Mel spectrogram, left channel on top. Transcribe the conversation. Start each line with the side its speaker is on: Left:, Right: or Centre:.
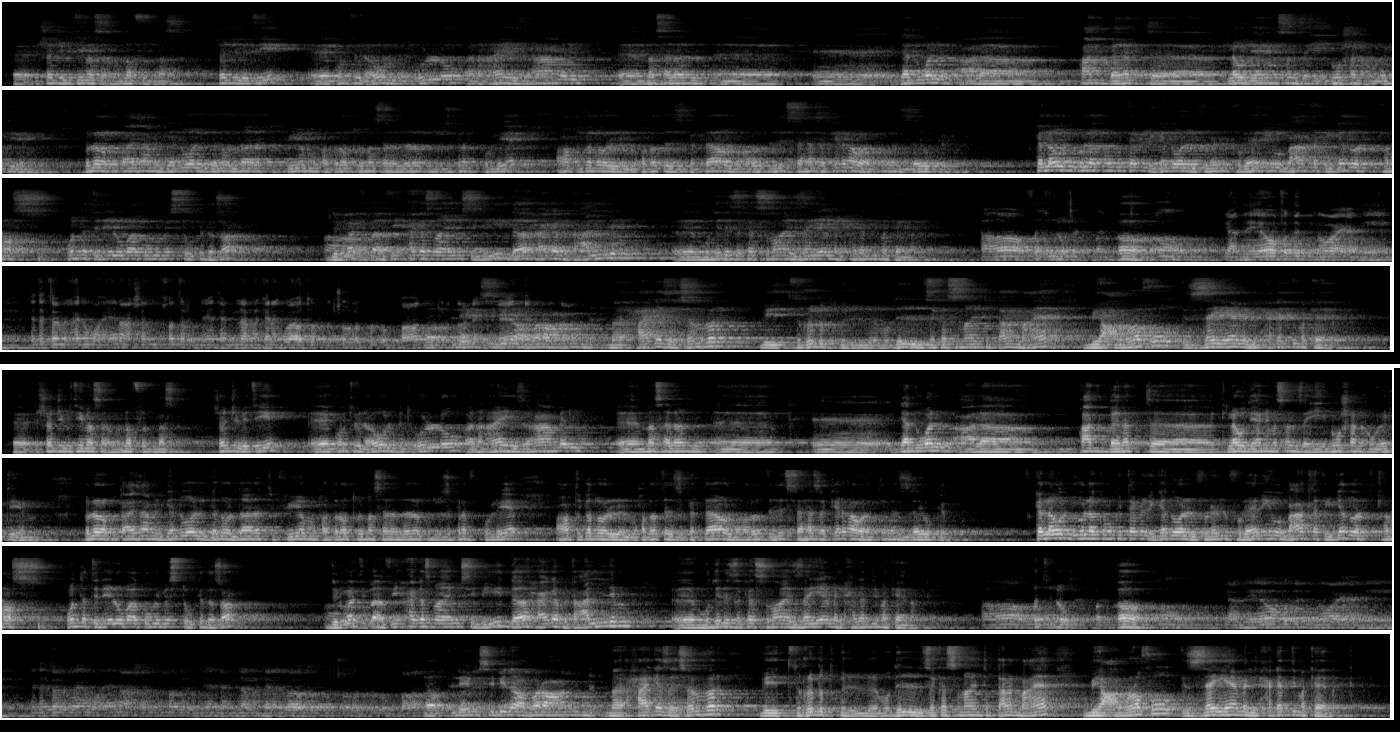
Right: الشات جي بي تي مثلا ولنفرض مثلا شات جي بي تي آه، كنت الاول بتقول له انا عايز اعمل آه، مثلا آه، آه، جدول على قاعده بيانات آه، كلاود يعني مثلا زي نوشن او ار تي ام تقول له انا كنت عايز اعمل جدول الجدول ده ارتب فيه المحاضرات مثلا اللي انا كنت بذاكرها في الكليه احط جدول المحاضرات اللي ذاكرتها والمحاضرات اللي لسه هذاكرها وارتبها ازاي وكده فكان الاول بيقول لك ممكن تعمل الجدول الفلاني الفلاني ويبعت لك الجدول كنص وانت تنقله بقى كوبي بيست وكده صح
Left: آه
Right: دلوقتي بقى في حاجه اسمها ام سي بي ده حاجه بتعلم آه، موديل الذكاء الصناعي ازاي يعمل الحاجات دي مكانك
Left: اه فهمتك
Right: دلوقتي لو
Left: فهمت
Right: اه
Left: اه اه يعني هو فكرة ان هو يعني انت بتعمل حاجة معينة عشان خاطر ان هي تعملها مكانك بقى وتربط شغلك كله ببعضه
Right: اه
Left: وترد
Right: الام
Left: على ايميلاتك
Right: سي بي ده عباره
Left: وت...
Right: عن ما- حاجه زي سيرفر بيتربط بالموديل الذكاء الصناعي اللي انت بتتعامل معاه وبيعرفه
Left: مم.
Right: ازاي يعمل الحاجات دي مكانك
